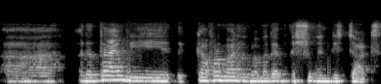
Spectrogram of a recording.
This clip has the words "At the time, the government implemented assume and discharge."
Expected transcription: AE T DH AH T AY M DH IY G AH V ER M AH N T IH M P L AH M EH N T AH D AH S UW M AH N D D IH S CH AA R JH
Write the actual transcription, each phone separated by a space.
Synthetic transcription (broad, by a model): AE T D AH T AY M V IY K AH F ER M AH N IH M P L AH M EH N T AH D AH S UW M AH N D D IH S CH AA R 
